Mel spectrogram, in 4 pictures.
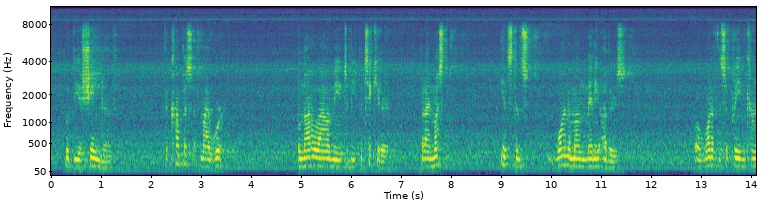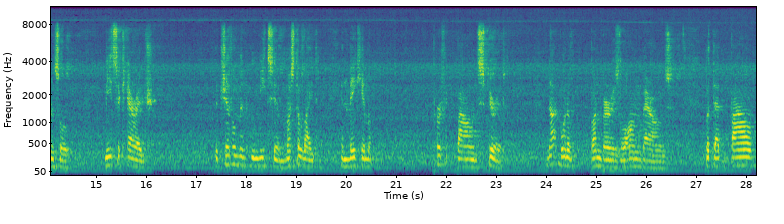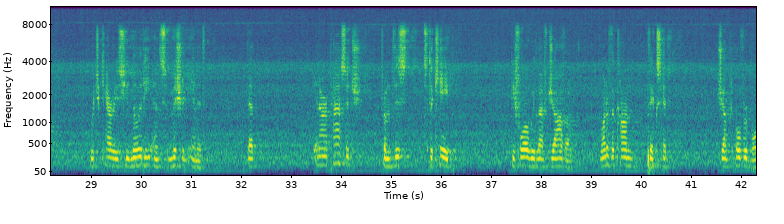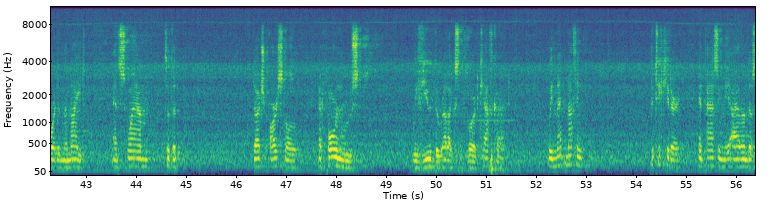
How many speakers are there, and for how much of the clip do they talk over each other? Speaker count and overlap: one, no overlap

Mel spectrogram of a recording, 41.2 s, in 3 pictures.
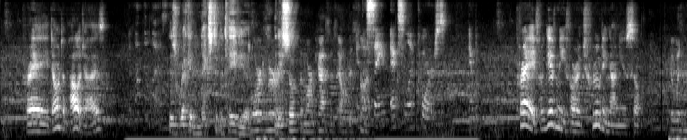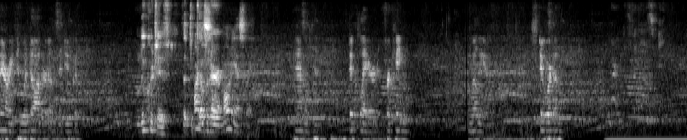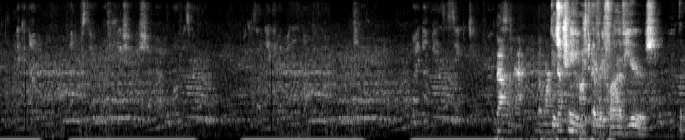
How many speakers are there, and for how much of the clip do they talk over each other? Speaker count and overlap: five, about 13%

